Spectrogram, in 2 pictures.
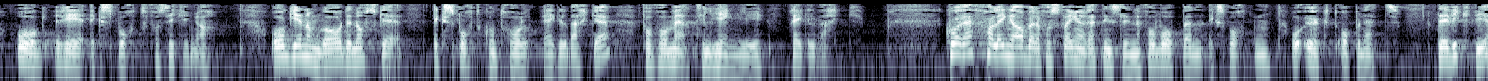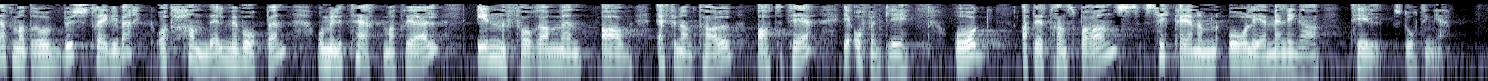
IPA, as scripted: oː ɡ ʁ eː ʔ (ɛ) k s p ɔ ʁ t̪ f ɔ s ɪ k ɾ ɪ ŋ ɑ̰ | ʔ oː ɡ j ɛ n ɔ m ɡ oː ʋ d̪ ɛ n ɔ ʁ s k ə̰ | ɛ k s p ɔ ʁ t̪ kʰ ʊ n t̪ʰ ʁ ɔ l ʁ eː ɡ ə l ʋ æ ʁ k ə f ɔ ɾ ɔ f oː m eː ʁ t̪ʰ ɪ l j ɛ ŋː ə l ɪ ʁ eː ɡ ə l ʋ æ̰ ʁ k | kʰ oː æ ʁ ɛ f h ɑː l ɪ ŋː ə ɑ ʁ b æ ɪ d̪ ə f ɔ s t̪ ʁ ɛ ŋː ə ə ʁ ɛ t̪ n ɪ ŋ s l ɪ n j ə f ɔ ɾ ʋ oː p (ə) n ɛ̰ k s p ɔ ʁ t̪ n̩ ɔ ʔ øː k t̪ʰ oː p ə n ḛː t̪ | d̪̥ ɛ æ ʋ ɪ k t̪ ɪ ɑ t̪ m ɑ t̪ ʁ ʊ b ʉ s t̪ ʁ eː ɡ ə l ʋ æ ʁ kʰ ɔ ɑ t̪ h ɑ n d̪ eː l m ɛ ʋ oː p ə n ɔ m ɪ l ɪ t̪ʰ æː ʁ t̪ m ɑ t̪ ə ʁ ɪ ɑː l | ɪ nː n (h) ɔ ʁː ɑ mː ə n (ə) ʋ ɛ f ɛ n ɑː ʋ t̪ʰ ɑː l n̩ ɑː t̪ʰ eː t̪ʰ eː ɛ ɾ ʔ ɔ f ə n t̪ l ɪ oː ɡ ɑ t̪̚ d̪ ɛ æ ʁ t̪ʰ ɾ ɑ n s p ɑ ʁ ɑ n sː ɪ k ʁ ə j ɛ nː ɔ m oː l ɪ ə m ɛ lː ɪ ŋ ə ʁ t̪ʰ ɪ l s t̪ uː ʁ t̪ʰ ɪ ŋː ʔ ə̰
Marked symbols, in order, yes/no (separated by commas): yes, yes, no, no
